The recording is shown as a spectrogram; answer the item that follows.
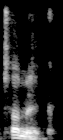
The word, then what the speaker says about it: Tamek: His name is Mohamed Salah Tamek, or Tamek. Say your name for me, Mohamed. I want to make sure I say it right. Yes, it is right. Tamek. Tamek, okay.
